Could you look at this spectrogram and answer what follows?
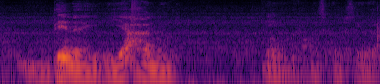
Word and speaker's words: Benaiah: And they're missing another syllable. Benaiah.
